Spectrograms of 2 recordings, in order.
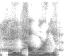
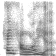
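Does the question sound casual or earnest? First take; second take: earnest; casual. First: It is said slowly and seriously as a question. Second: It is said lightly as a passing greeting. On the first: It truly asks how the person is doing. "That's the question none of us like" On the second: It is only a friendly hello. "that is my Southern greeting to you"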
